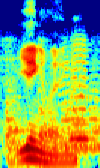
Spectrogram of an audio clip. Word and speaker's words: Yuengling: Yuengling is pronounced, as we've been saying it, Yuengling.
